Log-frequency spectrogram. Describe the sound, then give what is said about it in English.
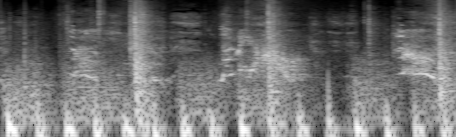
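A door is yanked open amid a flurry of loud, irregular thumps and bangs that come in quick succession. “He reels back and yanks the door open.”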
